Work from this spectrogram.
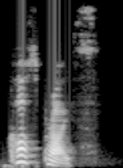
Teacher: you losing the T and the P become blurred into P you don't hear the T distinctly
